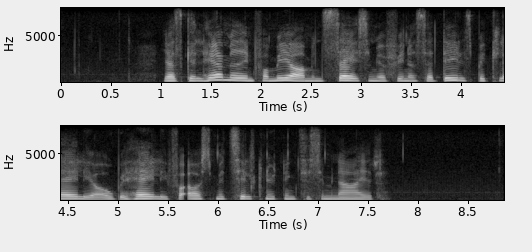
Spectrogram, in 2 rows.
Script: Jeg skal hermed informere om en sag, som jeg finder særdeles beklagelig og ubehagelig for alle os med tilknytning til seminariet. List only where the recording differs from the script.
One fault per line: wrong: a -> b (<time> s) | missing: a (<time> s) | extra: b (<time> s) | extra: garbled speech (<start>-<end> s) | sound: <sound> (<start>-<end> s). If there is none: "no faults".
missing: alle (5.7 s)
